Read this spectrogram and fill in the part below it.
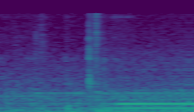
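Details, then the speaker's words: Steady low electrical hum from a small blower fan motor for a vented litter box, wired through a speed control/dimmer switch; it hums when turned down too slow, so it can be set just above the buzzing point. "so that's it i got it plugged in now it does hum near if you go too slow"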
